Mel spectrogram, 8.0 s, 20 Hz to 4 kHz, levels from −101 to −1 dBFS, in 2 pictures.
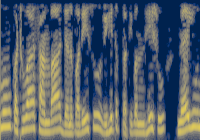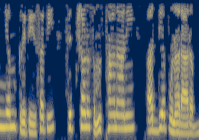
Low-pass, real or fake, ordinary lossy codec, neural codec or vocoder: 3.6 kHz; real; none; none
